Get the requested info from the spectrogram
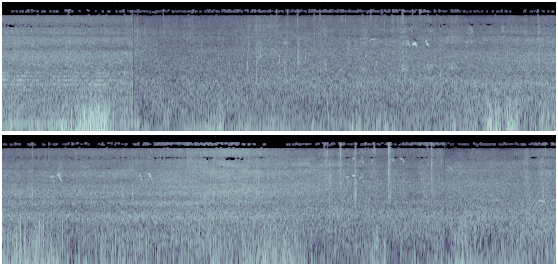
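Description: Wind buffeting the microphone in gusts, loudest about two seconds and ten seconds in, over a steady wash of surf.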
